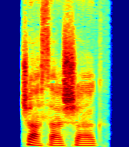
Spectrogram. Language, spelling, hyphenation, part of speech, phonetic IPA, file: Hungarian, császárság, csá‧szár‧ság, noun, [ˈt͡ʃaːsaːrʃaːɡ], Hu-császárság.ogg
- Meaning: empire (state ruled by an emperor)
